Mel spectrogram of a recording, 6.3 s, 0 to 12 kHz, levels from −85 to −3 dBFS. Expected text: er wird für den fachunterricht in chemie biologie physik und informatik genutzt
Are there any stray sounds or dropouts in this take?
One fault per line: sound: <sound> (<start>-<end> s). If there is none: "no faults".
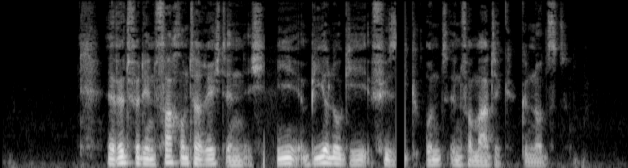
sound: dropout (2.6-2.8 s)
sound: dropout (4.0-4.1 s)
